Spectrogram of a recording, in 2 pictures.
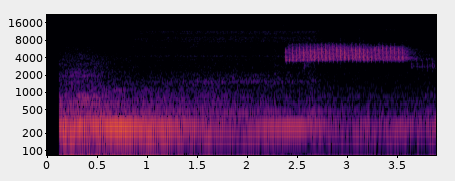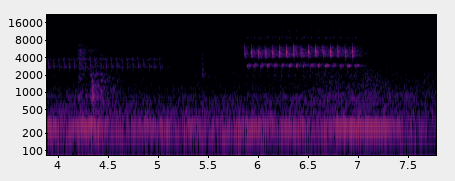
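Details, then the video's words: Yellow-faced grassquit (tomeguín de la tierra) singing canary-style: two short, thin, high buzzy trills a few seconds apart over a steady low hum. "Tomeguin cantando canario"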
